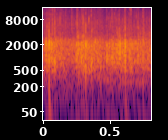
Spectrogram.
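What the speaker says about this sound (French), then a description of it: "Vous pouvez vous applaudir" A student audience at a Catholic university session applauds themselves, a brief dense burst of crowd clapping, close and fairly loud, lasting under a second.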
